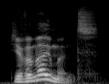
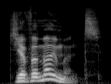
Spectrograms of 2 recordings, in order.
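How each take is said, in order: First: Very fast; the small words are nearly dropped. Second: The same.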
